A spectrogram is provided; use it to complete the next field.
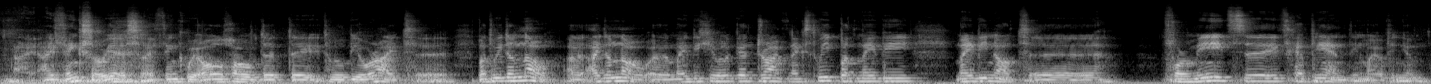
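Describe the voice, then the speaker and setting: A man with a Polish accent talks at a fairly slow pace, at a medium pitch with ordinary pitch variation. There is noticeable background noise and audible room echo. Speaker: film director. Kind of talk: post-screening Q&A. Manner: halting.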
